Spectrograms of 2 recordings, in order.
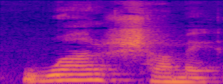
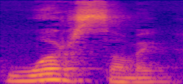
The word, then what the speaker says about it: ورسمة: بعد باسم ورشمة أو ولاشمة. طبعا هذا الاسم هو غير صحيح كنطق وككتابة أيضا، والاسم الصحيح هو ورسمة، وهذا الاسم هو اسم صومالي بحت، ولذلك الاسم الصحيح التاريخي هو ورسمة وليست ورشمة أو ولاشمة.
